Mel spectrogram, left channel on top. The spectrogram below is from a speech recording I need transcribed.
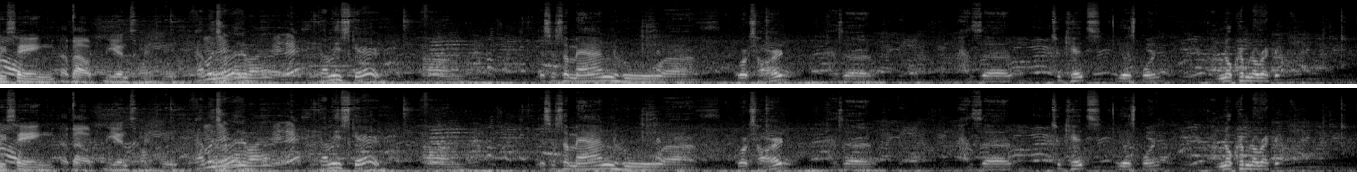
saying about the incident? Family's hurt. Family's scared. This is a man who works hard, has 2 kids, U.S. born, no criminal record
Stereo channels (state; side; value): normal; both; correlation 0.81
